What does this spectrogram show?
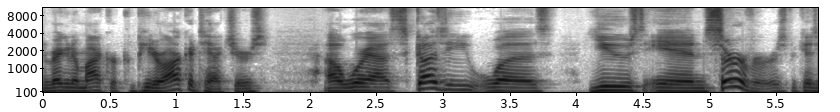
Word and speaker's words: SCSI: jump down over here to scuzzy scuzzy SCSI pronounced scuzzy small computer system interface it's another an standard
